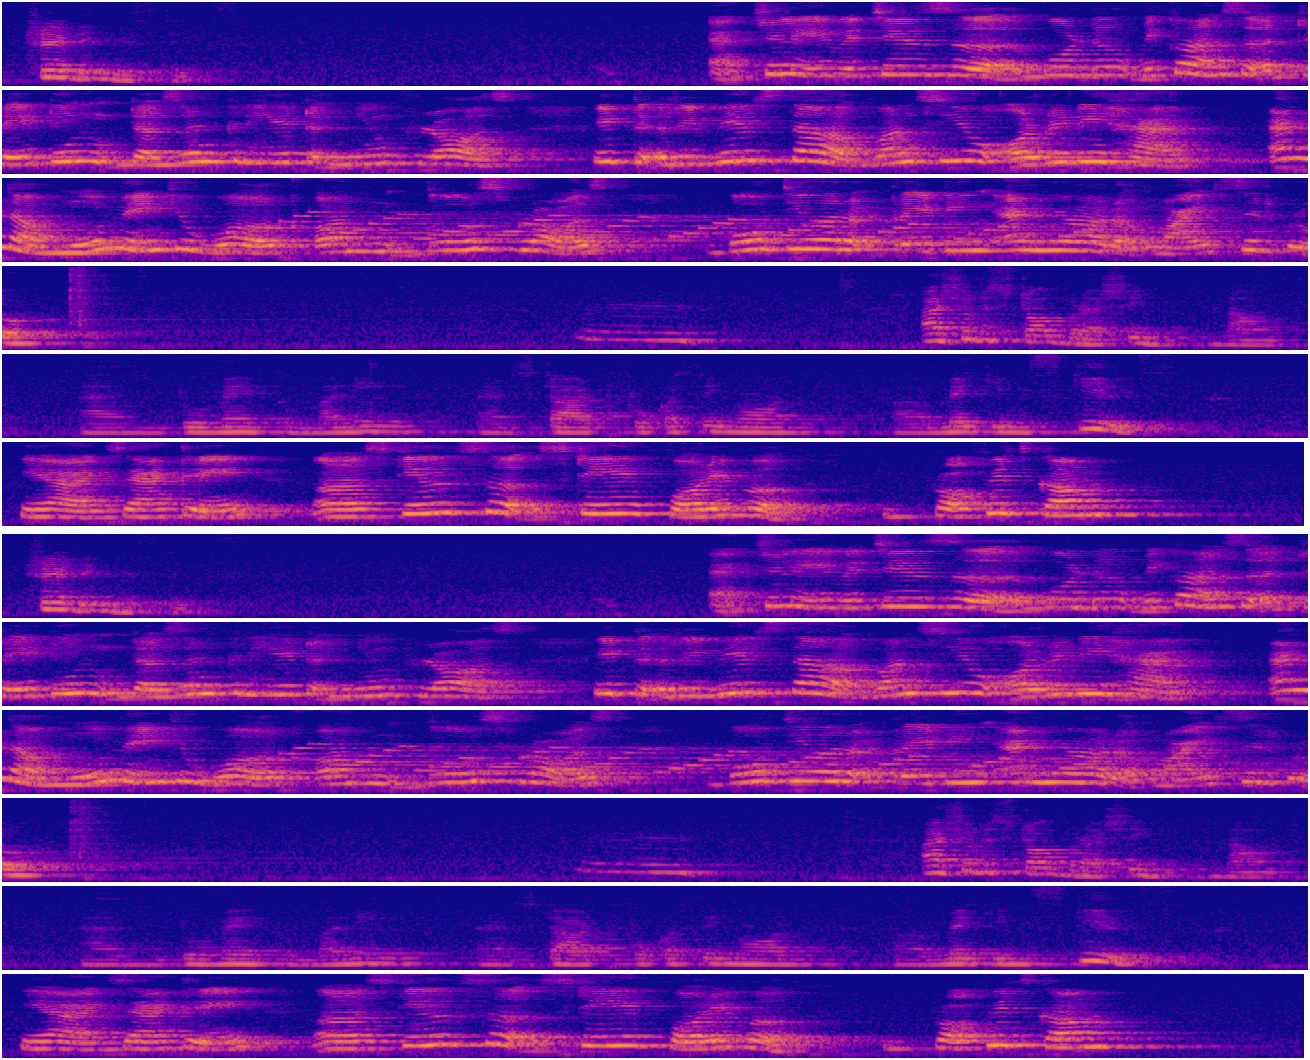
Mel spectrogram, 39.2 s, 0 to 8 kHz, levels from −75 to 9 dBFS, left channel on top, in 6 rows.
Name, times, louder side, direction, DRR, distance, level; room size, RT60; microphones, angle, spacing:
voice 1, 0.1-0.9 22.5-23.1 24.2-26.0 26.5-28.2 28.5-30.2 30.6-31.9, left 1 dB, 65° left, 0 dB, 3.0 m, -32 dB
voice 2, 3.5-9.1 9.5-12.5 12.9-16.1 16.7-20.0 32.7-36.7 37.1-38.2, left 2 dB, 85° left, 3 dB, 1.1 m, -20 dB
sound 1, 14.2-20.5, left 1 dB, 25° left, 1.2 m, -36 dB
24.5 x 8.4 x 2.6 m, 1.1 s
head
